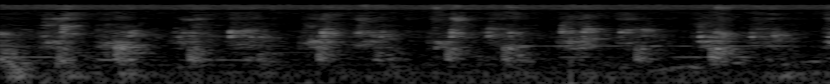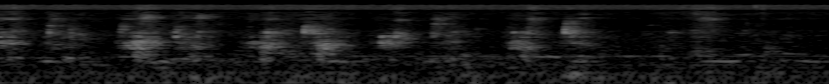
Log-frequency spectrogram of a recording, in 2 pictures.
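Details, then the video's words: Dog eating treats and drinking water indoors; rapid wet lapping and chewing clicks repeated roughly every half second, with a faint steady hum underneath. "간식도ㅎ물도ㅎ 어찌그리 맛있게도 먹는가?"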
